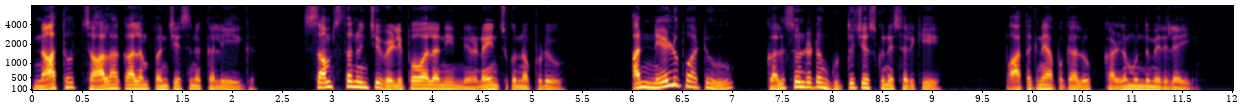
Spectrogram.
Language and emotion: Telugu, sad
